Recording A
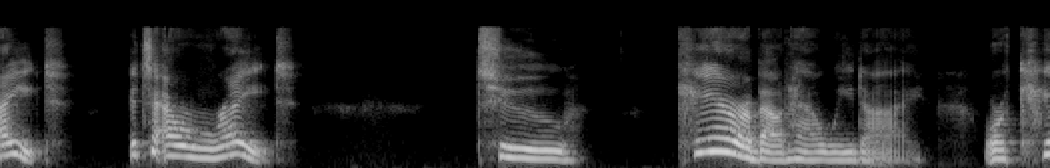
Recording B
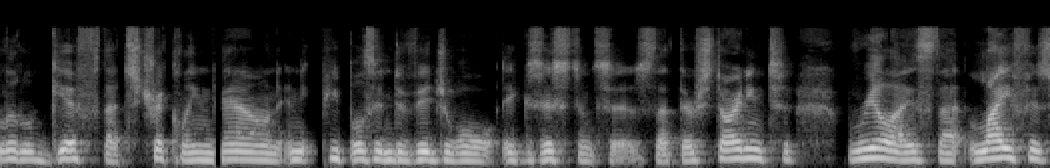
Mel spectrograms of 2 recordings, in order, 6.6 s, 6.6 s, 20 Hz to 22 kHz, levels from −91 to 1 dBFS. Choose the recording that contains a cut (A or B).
B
